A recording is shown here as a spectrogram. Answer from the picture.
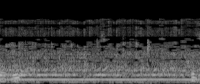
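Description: Electric dough mixer running with a steady hum, kneading a sweet leavened dough as flakes of butter are worked in.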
